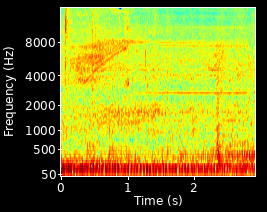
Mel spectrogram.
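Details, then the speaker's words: Yamaha Aerox scooter that wouldn't start, after installing new replacement (non-original) fuel pump, key switched on: low steady hum for a few seconds as the pump primes; normal fuel pump priming. "Ngayon isusi natin mga katropa, pakinggan natin kung tutunog na yung kanyang fuel pump."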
